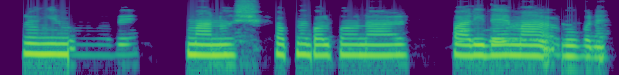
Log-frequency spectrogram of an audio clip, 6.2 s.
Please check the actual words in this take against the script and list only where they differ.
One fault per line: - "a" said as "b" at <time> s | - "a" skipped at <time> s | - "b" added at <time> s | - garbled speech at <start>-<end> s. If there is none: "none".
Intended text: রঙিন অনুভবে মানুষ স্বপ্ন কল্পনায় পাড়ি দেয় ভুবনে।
none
